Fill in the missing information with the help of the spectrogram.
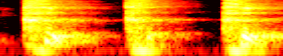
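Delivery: "K" as a bare voiceless consonant puff; French Q sound. Shown as a demonstration. Teacher shows how Q is pronounced in French, bare k sound. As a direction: fire off a short, unvoiced "K" sound. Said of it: "how do we pronounce Q?".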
